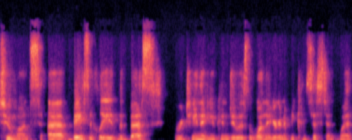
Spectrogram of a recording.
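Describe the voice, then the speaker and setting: A woman's very deep, low, somewhat breathy voice at a fairly quick pace, with ordinary pitch variation over a quiet background. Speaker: skin doctor hosting a masterclass. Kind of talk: online lecture. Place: home room. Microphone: video call.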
